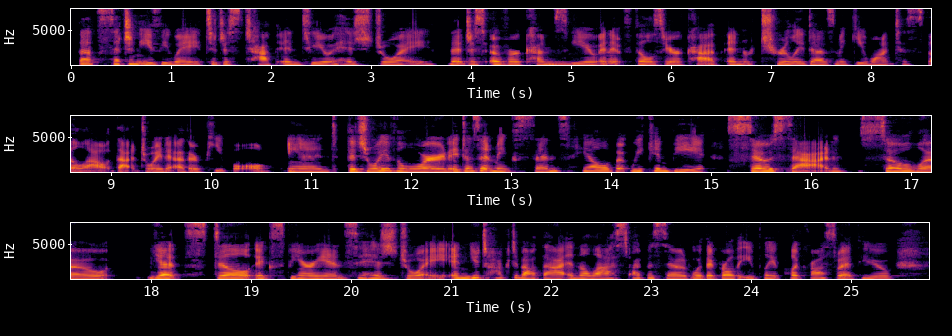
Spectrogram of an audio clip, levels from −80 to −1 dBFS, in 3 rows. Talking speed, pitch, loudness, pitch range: 175 wpm, 185 Hz, -26 LUFS, 175-210 Hz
